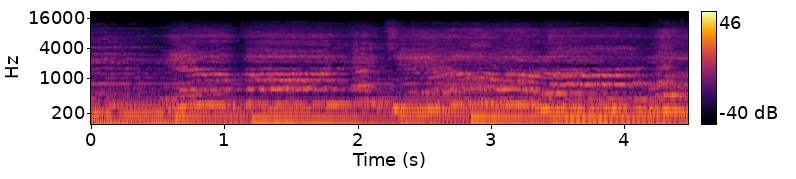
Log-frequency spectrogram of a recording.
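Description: Choir singing a Vietnamese Catholic hymn over instrumental accompaniment, its low bass notes changing in steps.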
